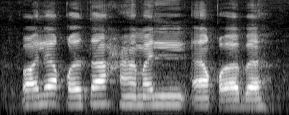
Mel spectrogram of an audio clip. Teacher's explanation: अक़बह फ़लक़तहमल अक़बह, लाम का लाम साकिन के बाद देखें आइन आ रहा है और यहाँ पर लाम का इज़हार हो रहा है, लाम को ज़ाहिर करके पढ़ रहे हैं, इदगाम नहीं कर रहे। लाम को हमने आइन के अंदर दाखिल नहीं किया क्योंकि जो आइन है वो हरूफ़ क़मरिया में से है, यहाँ पर इज़हार क़मरी हुआ है।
